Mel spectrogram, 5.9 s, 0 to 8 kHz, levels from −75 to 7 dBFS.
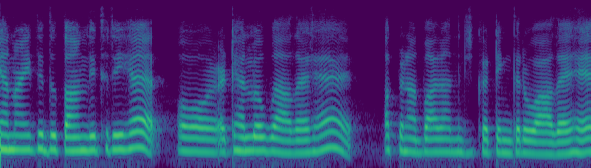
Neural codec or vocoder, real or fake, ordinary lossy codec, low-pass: codec, 16 kHz, 0.5 kbps, FunCodec, trained on LibriTTS, 25 frames a second; fake; Opus, 64 kbps; 7.2 kHz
